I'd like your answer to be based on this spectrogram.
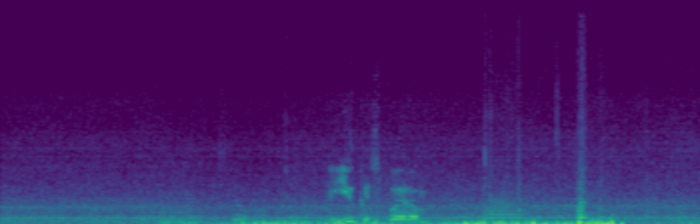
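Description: Honey bees hum in a dense, steady drone at an open hive being checked for a split, close by, while someone talks over the buzzing.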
